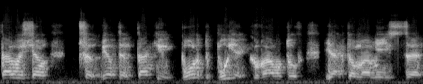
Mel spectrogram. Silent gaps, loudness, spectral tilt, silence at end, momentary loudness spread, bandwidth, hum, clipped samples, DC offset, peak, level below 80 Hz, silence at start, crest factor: none; -16 LUFS; 0 dB/octave; 0 s; 4 LU; 16 kHz; none; under 0.1%; under 0.1%; -2 dBFS; -60 dBFS; 0 s; 14 dB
